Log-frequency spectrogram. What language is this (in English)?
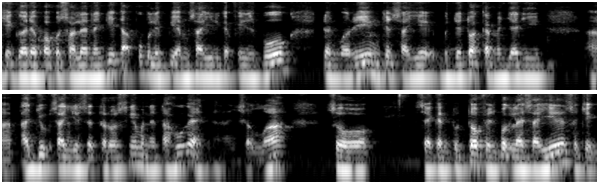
Malay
